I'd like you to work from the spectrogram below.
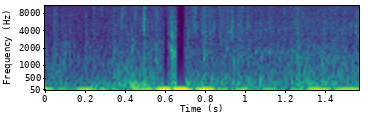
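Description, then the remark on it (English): Oars of a rowing boat dip and pull through water in a steady rowing rhythm, a brief splashy surge standing out midway, all over a constant rushing wash of wind and water noise. “Yeah, you can hear that we've kind of settled into a good rhythm.”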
